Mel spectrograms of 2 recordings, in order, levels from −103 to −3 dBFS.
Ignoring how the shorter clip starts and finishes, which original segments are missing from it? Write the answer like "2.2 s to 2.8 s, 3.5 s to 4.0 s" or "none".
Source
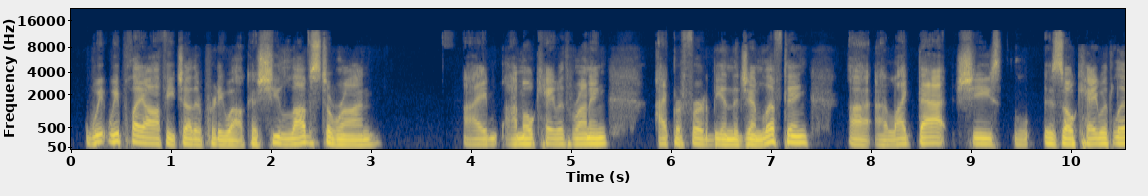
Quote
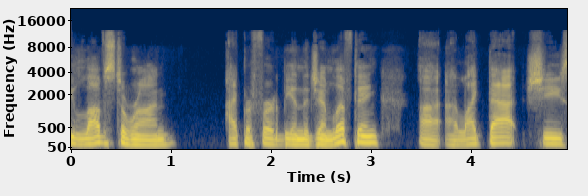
3.6 s to 5.8 s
